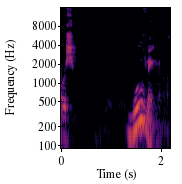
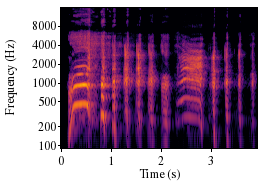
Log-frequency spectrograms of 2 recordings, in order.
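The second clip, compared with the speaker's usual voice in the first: long, high, uproarious cackling laugh; hearty hammed-up belly laugh; loud acted laughing; 11 semitones higher, 14 dB louder than usual. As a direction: laugh out loud in big staccato bursts. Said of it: "she heard laughing".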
